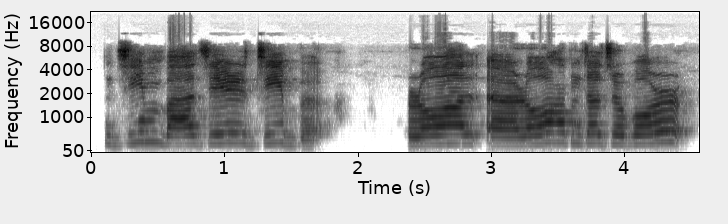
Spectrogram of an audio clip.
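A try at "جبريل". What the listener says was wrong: র হামজা না, র আলিফ, আলিফ জবর।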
